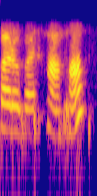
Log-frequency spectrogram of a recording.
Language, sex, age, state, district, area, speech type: Marathi, female, 45-60, Maharashtra, Yavatmal, urban, conversation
